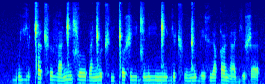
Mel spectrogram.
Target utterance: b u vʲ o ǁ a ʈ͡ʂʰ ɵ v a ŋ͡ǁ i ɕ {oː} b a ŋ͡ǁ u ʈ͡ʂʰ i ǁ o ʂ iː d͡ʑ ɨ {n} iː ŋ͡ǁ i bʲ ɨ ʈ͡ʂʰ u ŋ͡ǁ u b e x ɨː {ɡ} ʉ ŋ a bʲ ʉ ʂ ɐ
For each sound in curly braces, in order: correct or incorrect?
correct, correct, incorrect

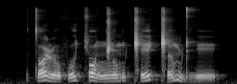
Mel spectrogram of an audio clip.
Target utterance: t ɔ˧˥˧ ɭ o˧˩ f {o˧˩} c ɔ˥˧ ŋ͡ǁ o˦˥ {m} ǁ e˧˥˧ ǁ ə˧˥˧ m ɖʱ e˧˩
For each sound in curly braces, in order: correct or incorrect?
incorrect, correct

